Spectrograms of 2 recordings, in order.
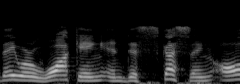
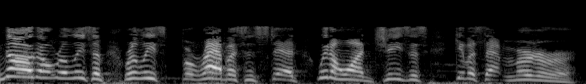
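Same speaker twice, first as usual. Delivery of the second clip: mock crowd yell, louder and higher; screaming crowd; 5 semitones higher, 6 dB louder than usual. Preacher voicing the crowd against Pilate, mock yell. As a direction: cry out like an angry mob. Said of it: "people started screaming".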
